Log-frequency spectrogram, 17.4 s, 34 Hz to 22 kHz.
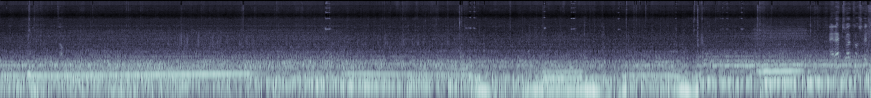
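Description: A VW Golf 3 TD diesel engine rumbles steadily and close by for the whole stretch, its low drone shifting pitch as it downshifts and accelerates high in the revs.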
